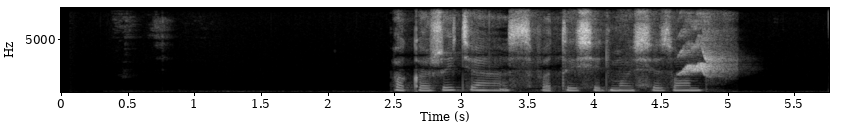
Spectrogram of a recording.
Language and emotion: Russian, neutral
